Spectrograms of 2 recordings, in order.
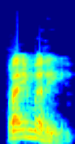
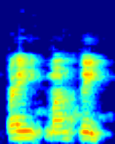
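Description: First: Said in the usual way. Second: "primary" slowly as pri, ma, ry; syllable by syllable. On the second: Shown as a demonstration. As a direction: break "primary" into three spaced syllables. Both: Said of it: "spell the word".

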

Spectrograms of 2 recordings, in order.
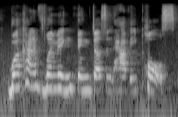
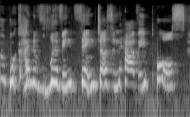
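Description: First: Said in the usual way. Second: Horrified question. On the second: Acted. Mother's terrified outburst.

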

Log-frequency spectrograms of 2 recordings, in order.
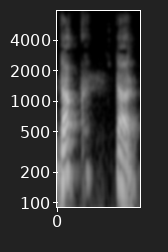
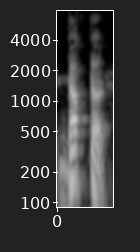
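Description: First: "doctor" split as "ডক ... টর" with a pause; two distinct beats in "doctor"; broken into syllables. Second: Said in the usual way. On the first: Shown as a demonstration. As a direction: stop after "ডক", then say "টর" separately. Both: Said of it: "ডক বলে একবার থামছি".

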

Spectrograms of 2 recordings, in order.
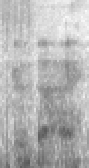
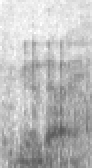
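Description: First: Said in the usual way. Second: Much lower, mock villain threat; low taunting growl; menacing low growl. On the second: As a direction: drop the voice deep like a movie villain. Taunting enemy, deeper take.

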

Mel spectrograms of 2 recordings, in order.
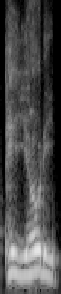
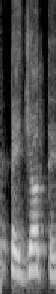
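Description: First: "peyote" as American pay-OH-dee; anglicized pronunciation. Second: Said in the usual way. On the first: Shown as a demonstration. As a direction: say "peyote" with flapped t and final ee. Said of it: "no peyote". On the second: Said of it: "Se dice peyote".

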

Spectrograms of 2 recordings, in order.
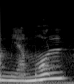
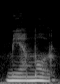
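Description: First: "mi amor" with final R turned to L, "mi amol"; Cuban L for R. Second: Said in the usual way. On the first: Shown as a demonstration. Teacher illustrating Cuban pronunciation, "mi amor" ending in L. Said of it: "la realización cubana". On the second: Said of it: "por mi amor".

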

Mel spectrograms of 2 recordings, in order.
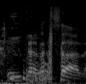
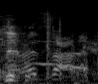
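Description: First: Said in the usual way. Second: High, laughing squeak; squeaky reveal. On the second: Real, not acted. (voz fininha rindo)

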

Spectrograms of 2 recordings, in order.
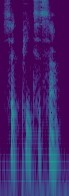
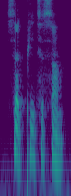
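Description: Both takes have the same delivery.

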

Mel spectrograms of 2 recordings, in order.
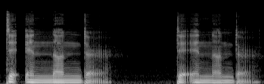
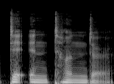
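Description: First: "didn't under" slowly as di'n-nunder; t dropped. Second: "didn't under" run together as di'n-tunder; linked with t. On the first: Teacher showing American reduction, "didn't under" without t. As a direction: link "didn't under" with n replacing t. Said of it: "这个特的音也会省略". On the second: Teacher showing the linking, "didn't under" with t sounded. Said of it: "要连到under". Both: Shown as a demonstration.

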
